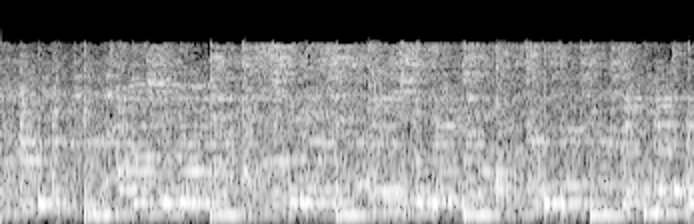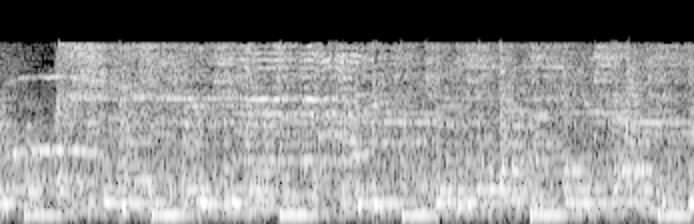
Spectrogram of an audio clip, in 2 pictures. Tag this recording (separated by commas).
Percussion, Music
